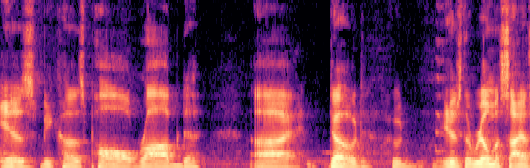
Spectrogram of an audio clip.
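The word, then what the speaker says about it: דוד: His name is Dod. For people that don't like it pronounced that way, that is the way that he wrote it in all of his own psalms.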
